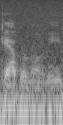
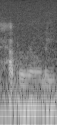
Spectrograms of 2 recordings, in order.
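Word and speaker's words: Gaborone: followed to havaroni Botswana it looks like gabaroni but it's pronounced haberoni Botswana in southern Africa landlocked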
